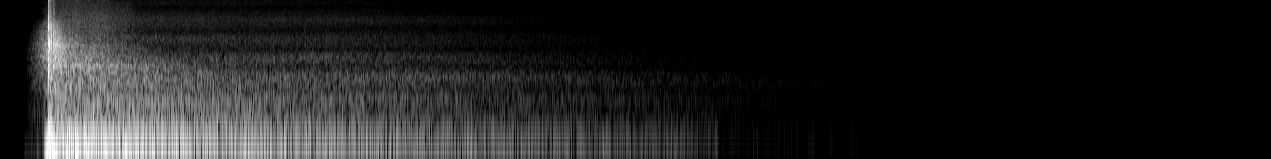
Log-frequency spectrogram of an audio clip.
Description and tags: Cinematic Jump Scare Stinger
scary, sinister, suspense, terror, terrifying, drama, stinger, dramatic, creepy, scare, jump, horror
